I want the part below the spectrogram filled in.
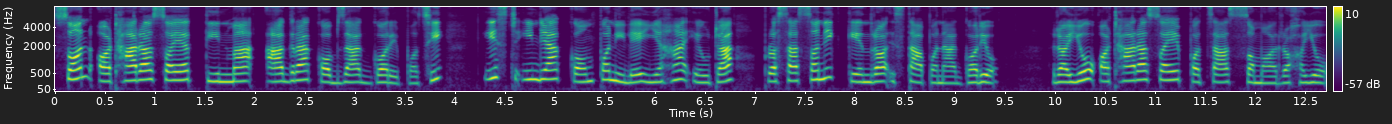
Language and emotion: Nepali, neutral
